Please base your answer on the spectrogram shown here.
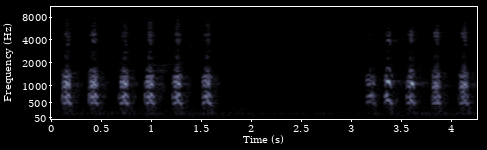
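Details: Goose parents urging goslings out of the nest in the evening; six brisk, nasal honks, a silent gap of over a second, then another run of five or six honks.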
